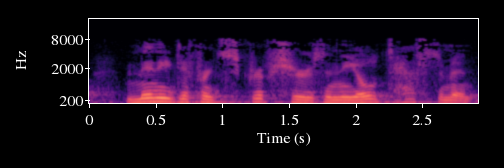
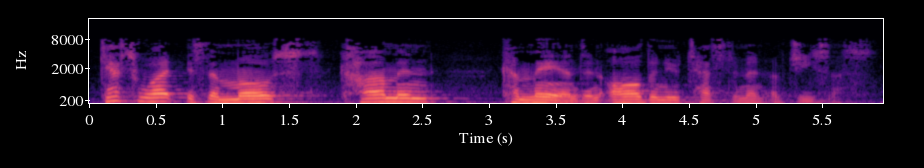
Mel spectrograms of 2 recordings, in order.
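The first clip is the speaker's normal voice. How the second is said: normal talking voice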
